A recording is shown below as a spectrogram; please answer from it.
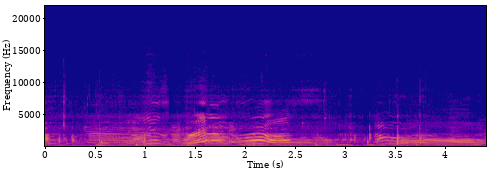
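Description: Excited people's voices: long wordless exclamations that sweep up and down in pitch, in two bursts, over a steady low rumble.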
